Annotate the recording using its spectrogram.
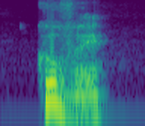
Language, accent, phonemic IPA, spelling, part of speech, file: French, Canada, /ku.vʁɛ/, couvraient, verb, LL-Q150 (fra)-couvraient.wav
- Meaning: third-person plural imperfect indicative of couvrir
